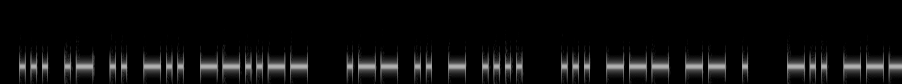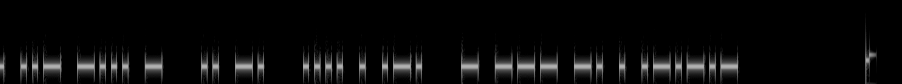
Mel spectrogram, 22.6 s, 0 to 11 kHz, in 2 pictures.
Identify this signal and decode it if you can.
Morse code, heard as a keyed tone, about 17 wpm, 700 Hz. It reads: SAID, WITH SOME DOUBT IN HER TONE.
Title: Sentences from Top 1600 Words 17wpm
